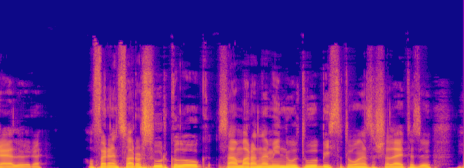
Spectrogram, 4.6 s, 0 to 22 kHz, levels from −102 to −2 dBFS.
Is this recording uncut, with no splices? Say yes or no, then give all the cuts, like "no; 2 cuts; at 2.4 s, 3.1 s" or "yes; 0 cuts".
yes; 0 cuts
